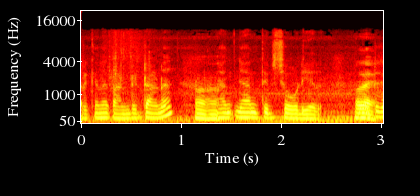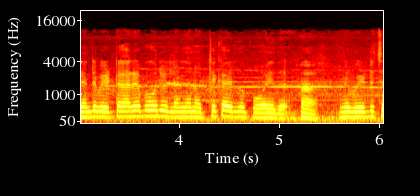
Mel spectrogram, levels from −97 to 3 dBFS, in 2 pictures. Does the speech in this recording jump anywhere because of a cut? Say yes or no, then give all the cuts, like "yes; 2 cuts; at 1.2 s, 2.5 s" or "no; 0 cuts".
no; 0 cuts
